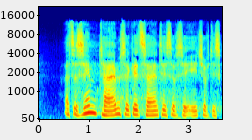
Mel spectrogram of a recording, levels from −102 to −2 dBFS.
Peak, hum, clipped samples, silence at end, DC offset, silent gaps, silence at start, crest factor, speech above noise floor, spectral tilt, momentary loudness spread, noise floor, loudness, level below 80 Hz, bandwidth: -6 dBFS; none; under 0.1%; 0.05 s; under 0.1%; none; 0.5 s; 16 dB; 43 dB; -4 dB/octave; 9 LU; -66 dBFS; -23 LUFS; -60 dBFS; 13.5 kHz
